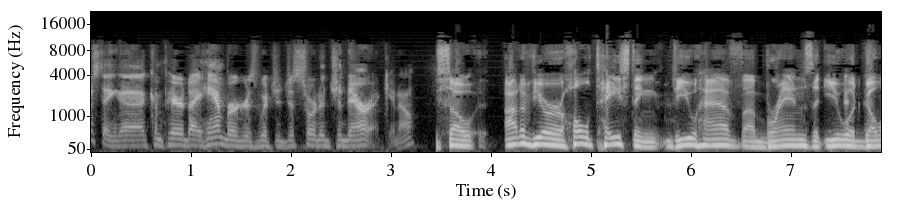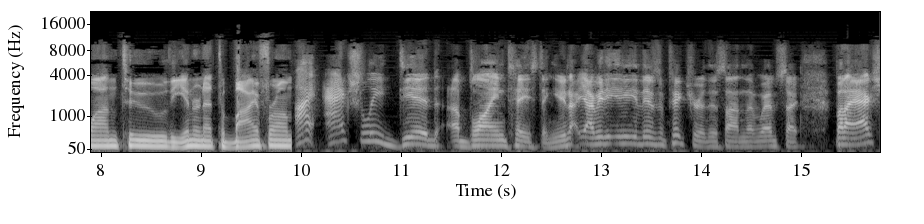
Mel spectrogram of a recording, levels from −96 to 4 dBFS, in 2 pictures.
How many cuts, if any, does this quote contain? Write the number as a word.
two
